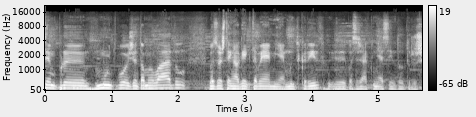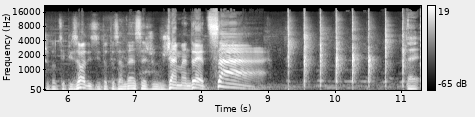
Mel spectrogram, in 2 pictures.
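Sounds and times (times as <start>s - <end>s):
speech: 0.0s - 9.1s, 11.1s - 11.2s
single person hand clapping: 9.2s - 11.2s.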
